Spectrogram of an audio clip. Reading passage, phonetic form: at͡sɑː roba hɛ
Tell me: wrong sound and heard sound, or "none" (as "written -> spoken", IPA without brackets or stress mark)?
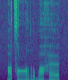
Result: none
